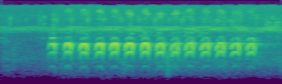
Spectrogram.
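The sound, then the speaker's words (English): A nuthatch gives a rapid, even series of about fifteen nasal, laughing notes over two seconds, clear with no talking. “Their call is often described as sounding like a laugh or a giggle.”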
